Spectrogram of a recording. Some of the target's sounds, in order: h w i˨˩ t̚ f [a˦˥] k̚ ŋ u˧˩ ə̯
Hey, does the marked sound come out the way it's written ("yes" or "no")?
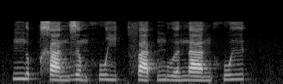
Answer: no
